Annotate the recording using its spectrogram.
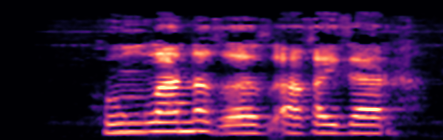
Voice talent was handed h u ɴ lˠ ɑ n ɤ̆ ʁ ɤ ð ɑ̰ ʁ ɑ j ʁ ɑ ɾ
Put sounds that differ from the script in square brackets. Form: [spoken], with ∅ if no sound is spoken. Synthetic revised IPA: h u ɴ lˠ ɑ n ɤ̆ ʁ ɤ ð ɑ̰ ʁ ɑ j [ð] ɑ ɾ

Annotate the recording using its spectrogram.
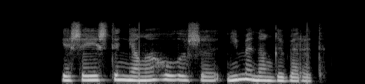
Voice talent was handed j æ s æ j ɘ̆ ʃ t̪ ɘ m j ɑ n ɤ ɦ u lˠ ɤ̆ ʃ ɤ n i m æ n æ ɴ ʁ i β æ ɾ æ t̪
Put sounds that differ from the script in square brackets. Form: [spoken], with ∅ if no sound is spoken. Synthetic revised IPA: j æ [ʃ] æ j ɘ̆ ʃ t̪ ɘ [ŋ] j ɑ [ɴ] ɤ ɦ u lˠ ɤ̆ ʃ ɤ n i m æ n æ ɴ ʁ i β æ ɾ æ t̪

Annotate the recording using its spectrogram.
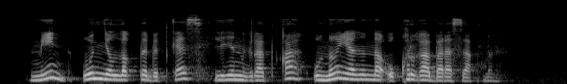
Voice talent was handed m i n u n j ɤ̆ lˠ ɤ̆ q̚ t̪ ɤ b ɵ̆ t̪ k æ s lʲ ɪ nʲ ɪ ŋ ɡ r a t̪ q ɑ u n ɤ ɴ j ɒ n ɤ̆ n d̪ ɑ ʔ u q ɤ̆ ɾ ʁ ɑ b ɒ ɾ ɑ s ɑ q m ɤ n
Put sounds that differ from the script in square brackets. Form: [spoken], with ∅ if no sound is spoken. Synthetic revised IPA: m i n u n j ɤ̆ [lˠː] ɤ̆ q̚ t̪ ɤ b ɵ̆ t̪ k æ s lʲ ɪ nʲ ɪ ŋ ɡ r a t̪ q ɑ u n ɤ ɴ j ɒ n ɤ̆ n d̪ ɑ ʔ u q ɤ̆ ɾ ʁ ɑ b ɒ ɾ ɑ s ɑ q m ɤ n

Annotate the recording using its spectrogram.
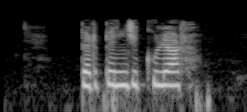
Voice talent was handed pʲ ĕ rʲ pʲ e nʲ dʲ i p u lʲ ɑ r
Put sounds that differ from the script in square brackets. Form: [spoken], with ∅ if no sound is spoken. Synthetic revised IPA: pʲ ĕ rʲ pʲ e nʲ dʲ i [k] u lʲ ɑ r

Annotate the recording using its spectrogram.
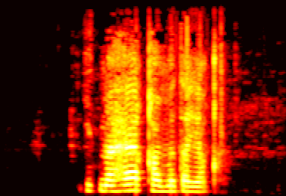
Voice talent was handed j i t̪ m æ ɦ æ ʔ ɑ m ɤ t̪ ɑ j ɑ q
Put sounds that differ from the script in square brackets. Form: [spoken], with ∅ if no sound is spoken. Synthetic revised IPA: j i t̪ m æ ɦ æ [q] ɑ m ɤ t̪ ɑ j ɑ q

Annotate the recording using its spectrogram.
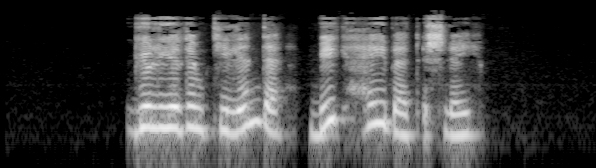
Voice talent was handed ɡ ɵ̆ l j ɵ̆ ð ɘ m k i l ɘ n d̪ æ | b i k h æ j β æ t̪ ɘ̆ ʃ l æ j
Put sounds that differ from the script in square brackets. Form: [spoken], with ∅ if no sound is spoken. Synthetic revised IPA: ɡ ɵ̆ l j ɵ̆ ð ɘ m k i l ɘ n d̪ æ | b i k h æ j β æ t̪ ɘ̆ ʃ l æ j

